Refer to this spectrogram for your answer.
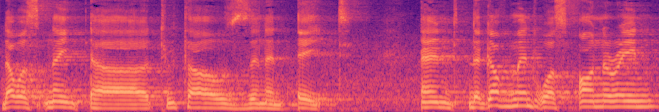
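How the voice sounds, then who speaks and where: Over noticeable background noise and audible room echo, a man with a Ghanaian accent talks at medium pitch and a fairly slow pace, with ordinary pitch variation. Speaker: pastor and archaeologist. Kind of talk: lecture.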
